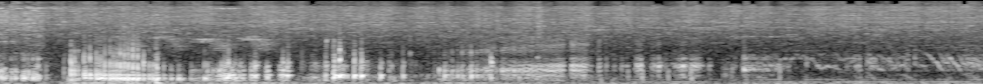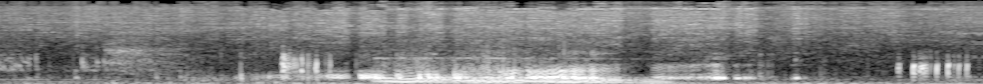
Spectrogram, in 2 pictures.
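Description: Long, low, gurgling rumbles that rise and fall, ending in a louder growl; normal hunger stomach growling.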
